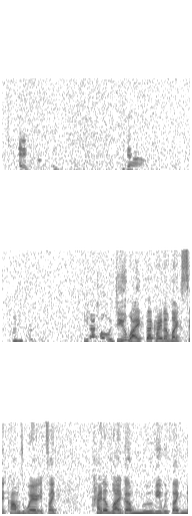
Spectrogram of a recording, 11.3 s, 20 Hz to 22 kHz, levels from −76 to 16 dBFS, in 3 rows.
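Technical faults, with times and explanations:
Throughout, overdone noise removal: the background drops and breaks up into twinkling specks. Unlike a low-pass filter or bandwidth limit, the loss is patchy. Individual bands vanish wherever they sit near the noise estimate, so quiet speech detail disappears along with the noise.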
